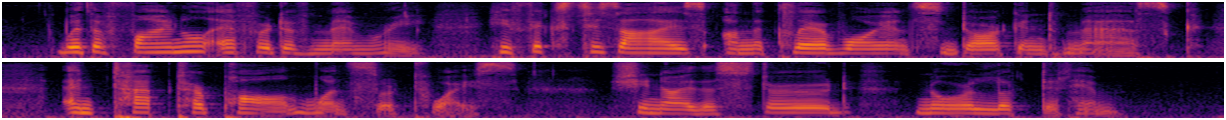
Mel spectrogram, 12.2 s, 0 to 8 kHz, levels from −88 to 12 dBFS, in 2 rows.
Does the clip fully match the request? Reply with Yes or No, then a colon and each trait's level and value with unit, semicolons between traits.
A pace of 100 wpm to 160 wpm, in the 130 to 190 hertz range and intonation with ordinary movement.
Yes: average, 140 wpm; medium, 185 Hz; average, 3.8 semitones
